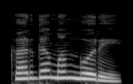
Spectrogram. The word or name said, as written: ಕರ್ದಮಂಬೊರೆ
